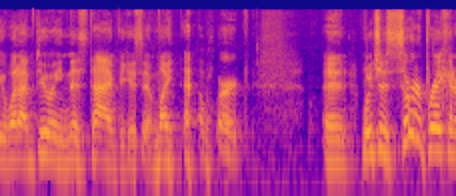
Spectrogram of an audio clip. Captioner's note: laughs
